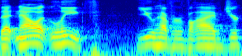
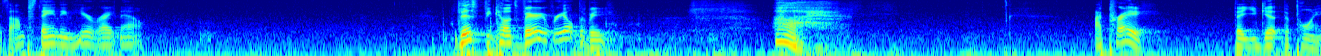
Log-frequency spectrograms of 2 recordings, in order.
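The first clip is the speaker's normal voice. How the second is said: emotional, moved, much quieter voice; 6 dB quieter than usual. Thanking a church that reached out during the fires, getting emotional. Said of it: "I'm getting emotional thinking about you guys".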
